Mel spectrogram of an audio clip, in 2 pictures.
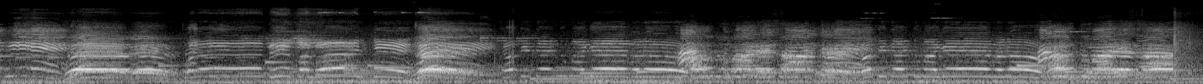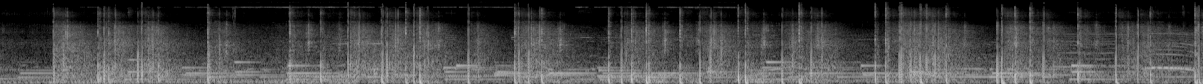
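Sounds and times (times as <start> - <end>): music with held notes: 11.8 - 24.0
firecrackers crackling: 12.6 - 24.0.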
